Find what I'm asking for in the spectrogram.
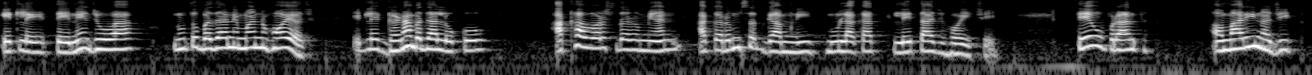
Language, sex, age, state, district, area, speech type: Gujarati, female, 60+, Gujarat, Anand, urban, spontaneous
